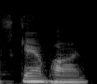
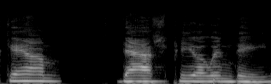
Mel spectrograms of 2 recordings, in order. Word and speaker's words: Scam-pond: Chappie runs the division on my channel that's called Scam Pond. It's scam -pond, not scam pond, not like tampon, but I probably shouldn't have even said that.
